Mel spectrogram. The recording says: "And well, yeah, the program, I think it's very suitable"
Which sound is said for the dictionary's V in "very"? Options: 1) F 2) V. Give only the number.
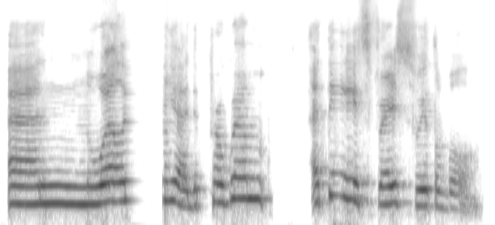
2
